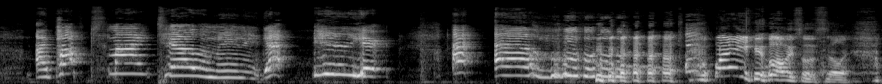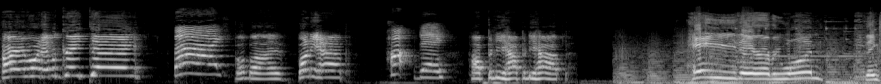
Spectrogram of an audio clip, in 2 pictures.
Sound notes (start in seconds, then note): 5.4 laughing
